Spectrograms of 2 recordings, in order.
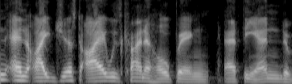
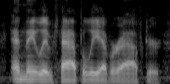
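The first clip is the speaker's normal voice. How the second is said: fairy-tale ending; 7 semitones lower, 5 dB quieter, faster than usual. Shown as a demonstration. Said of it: "the end of that movie should be".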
